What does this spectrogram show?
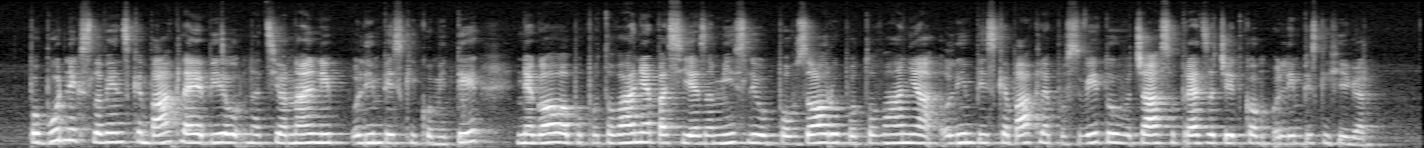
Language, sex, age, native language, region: Slovenian, female, 18-29, Slovenian, Savinja region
